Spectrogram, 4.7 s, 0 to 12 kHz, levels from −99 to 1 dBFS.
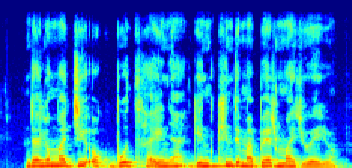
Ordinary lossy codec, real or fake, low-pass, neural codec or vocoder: none; real; 10.8 kHz; none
